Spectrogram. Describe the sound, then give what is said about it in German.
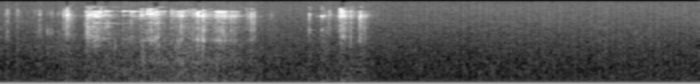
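Keys jangling: a brief cluster of bright, tinkling metallic clinks lasting about a second, then a short second shake, before quiet. “Also hier sind bloß, warte mal, sind bloß meine Schlüssel.”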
